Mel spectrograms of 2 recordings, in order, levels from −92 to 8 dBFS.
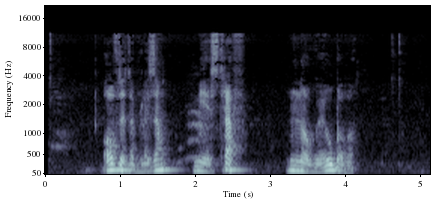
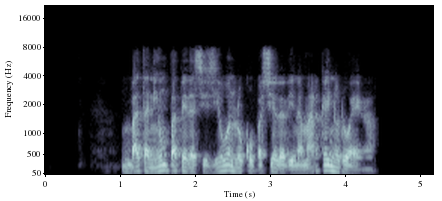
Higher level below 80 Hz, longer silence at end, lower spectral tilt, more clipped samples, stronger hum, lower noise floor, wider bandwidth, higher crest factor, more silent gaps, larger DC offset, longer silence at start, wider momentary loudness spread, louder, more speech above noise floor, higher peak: first, -48 dBFS vs -54 dBFS; first, 1.05 s vs 0.8 s; first, -6.5 dB/octave vs -5 dB/octave; neither; neither; about the same, -63 dBFS vs -65 dBFS; first, 11.5 kHz vs 8.2 kHz; first, 22 dB vs 16 dB; neither; neither; second, 0.8 s vs 1.05 s; first, 11 LU vs 7 LU; second, -22 LUFS vs -17 LUFS; second, 42 dB vs 48 dB; about the same, -2 dBFS vs -2 dBFS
